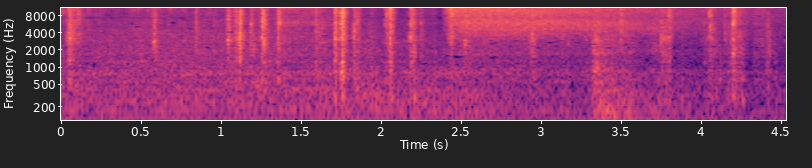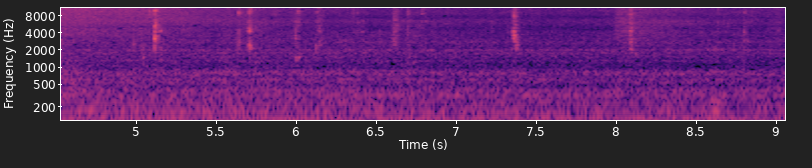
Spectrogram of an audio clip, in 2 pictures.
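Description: Steady low rumble of a truck cab, with scattered small clicks and rustles of handling in the first couple of seconds, a short hiss, and one loud thump about three and a half seconds in; quieter after that, with faint ticks.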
